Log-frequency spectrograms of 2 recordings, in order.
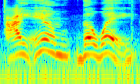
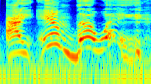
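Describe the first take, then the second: First: Slow, with "the" leaned on; "I am the way" with weight on "the"; stress on the. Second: Slow, proclaimed "I am the way" with "am" hit; stress on am. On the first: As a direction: draw out "the" in "I am the way". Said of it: "he's saying "the" to put an emphasis in". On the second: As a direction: ring out "am" in "I am the way". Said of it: "to put an emphasis in". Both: Shown as a demonstration.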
